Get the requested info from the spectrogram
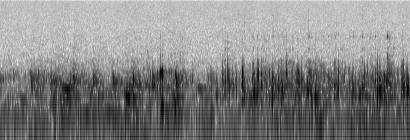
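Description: Backgammon dice rattling in a dice cup: a quick, uneven run of small clicks, densest in the second half, over a low murmur of voices.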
